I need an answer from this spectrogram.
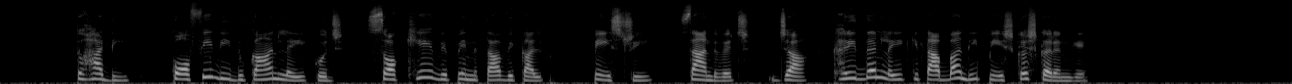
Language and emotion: Punjabi, neutral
